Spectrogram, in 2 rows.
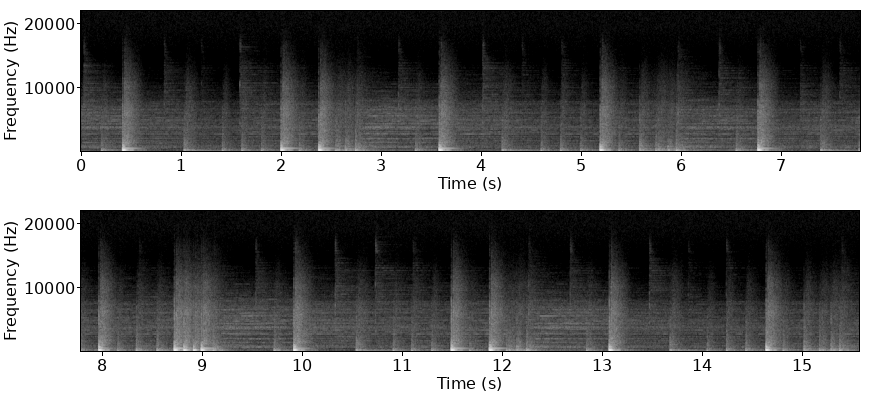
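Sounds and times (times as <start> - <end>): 
snare drum recorded with a microphone: 0.0 - 15.5.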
